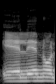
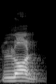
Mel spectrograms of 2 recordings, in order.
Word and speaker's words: ln: অথবা এই লগ ইকে সংক্ষিপ্ত আকারে lnও লেখা যায়, ln, নট লন। অনেকে তোমরা লন বলো, বাট এটা অ্যাকচুয়ালি উচ্চারণ হচ্ছে ln।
